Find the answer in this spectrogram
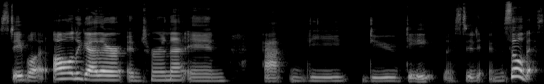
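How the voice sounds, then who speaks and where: A woman's voice swings very widely in pitch on a very clean recording with a silent background. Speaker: college psychology instructor. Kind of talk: tutorial. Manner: fast.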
